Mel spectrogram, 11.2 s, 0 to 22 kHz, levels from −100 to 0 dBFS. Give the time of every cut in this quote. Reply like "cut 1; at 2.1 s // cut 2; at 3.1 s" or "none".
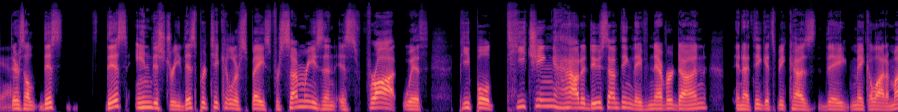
cut 1; at 10.2 s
